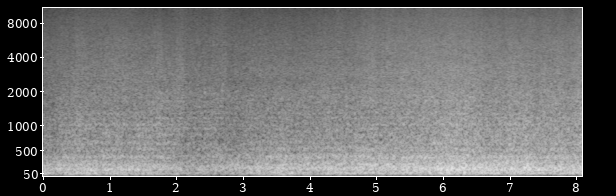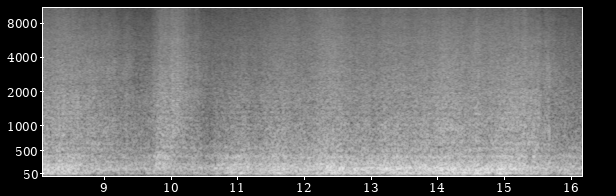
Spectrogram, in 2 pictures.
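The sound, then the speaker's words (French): Sea waves and surf as a sound effect: a continuous, loud, broad roaring wash that swells and eases, with a brief lull partway through before the surge returns, no voices. “le studio 168 tangue évidemment sous les quelques vagues, quelques effluves marines qui nous viennent, quelques embruns qui viennent de François Connac et de ses trouvailles et de ses bruitages.”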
